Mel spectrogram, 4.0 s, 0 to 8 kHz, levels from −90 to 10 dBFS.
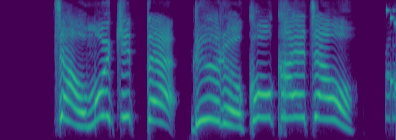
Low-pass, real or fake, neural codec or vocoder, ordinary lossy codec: none; real; none; none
